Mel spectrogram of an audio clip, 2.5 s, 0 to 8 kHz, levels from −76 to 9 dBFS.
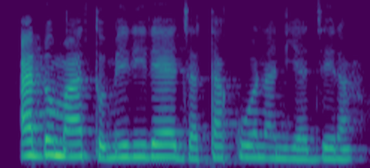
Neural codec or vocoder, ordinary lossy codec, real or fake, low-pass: none; none; real; none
